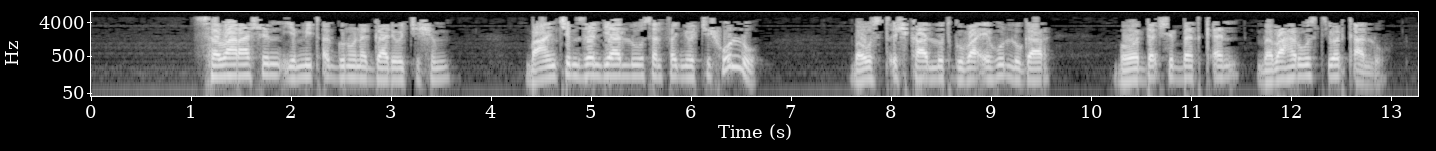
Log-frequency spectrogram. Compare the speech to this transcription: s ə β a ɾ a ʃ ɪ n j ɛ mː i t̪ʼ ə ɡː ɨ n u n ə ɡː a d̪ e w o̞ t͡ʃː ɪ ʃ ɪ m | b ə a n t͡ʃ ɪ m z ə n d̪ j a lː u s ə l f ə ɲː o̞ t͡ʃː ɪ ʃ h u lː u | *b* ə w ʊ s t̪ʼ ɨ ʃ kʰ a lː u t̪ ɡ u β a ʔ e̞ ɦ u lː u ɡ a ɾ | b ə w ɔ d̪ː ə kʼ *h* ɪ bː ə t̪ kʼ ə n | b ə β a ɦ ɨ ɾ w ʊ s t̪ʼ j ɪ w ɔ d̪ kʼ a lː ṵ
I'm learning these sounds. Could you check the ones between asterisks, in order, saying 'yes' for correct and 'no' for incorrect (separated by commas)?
yes, no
